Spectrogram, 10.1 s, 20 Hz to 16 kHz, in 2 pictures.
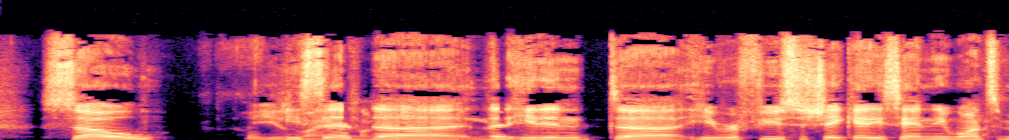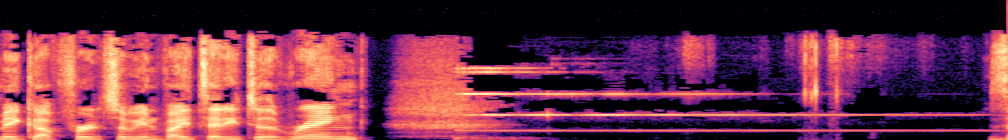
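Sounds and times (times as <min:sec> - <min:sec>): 
speech: 0:00.2 - 0:07.5
bell ringing: 0:07.2 - 0:10.0.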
